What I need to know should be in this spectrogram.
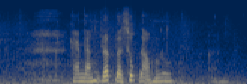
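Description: A young woman speaks with animation into a microphone.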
